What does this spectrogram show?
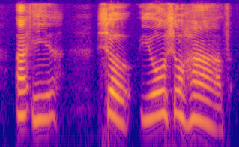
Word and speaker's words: haïr: So Noël, joyeux Noël, or haïr means to hate. H-A, I, tréma, R, haïr.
